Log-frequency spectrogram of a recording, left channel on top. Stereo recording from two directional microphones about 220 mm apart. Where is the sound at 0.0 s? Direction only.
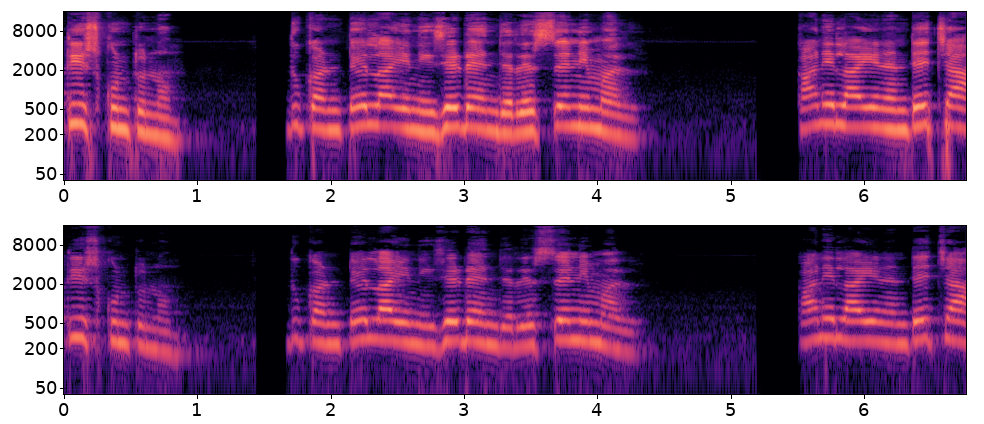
45° left (ahead or behind).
